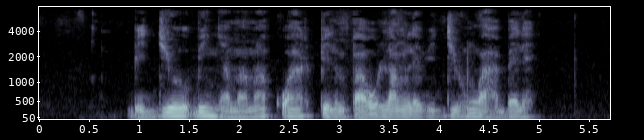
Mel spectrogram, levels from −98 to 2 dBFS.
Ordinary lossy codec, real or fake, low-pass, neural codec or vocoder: AAC, 48 kbps; real; 7.2 kHz; none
